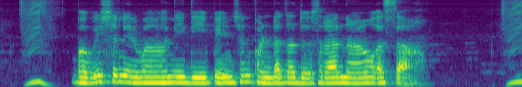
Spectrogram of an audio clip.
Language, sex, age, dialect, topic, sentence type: Marathi, female, 31-35, Southern Konkan, banking, statement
